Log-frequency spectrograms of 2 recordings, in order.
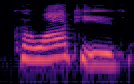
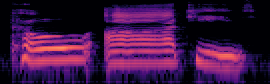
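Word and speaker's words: coatis: pigs or raccoon dogs these are kawatis Miss Mrs Brisbane said reading from the letter pronounced co-ates the kawadis looked weird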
